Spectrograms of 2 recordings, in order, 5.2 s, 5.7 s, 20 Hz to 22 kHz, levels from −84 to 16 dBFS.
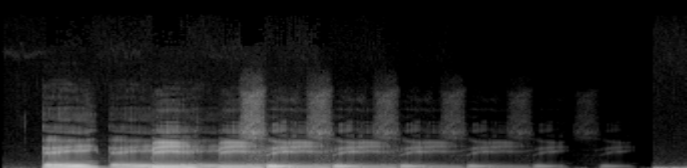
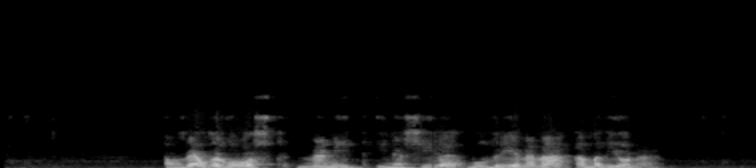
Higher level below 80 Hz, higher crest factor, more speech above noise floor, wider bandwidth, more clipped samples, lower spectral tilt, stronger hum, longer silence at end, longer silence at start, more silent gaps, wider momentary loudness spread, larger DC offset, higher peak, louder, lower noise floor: first, -36 dBFS vs -56 dBFS; about the same, 16 dB vs 18 dB; second, 33 dB vs 46 dB; first, 11 kHz vs 7.2 kHz; neither; second, -6.5 dB/octave vs -8 dB/octave; neither; second, 0 s vs 0.75 s; second, 0.3 s vs 1.25 s; neither; first, 21 LU vs 13 LU; neither; about the same, 0 dBFS vs 0 dBFS; first, -14 LUFS vs -19 LUFS; second, -46 dBFS vs -64 dBFS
